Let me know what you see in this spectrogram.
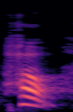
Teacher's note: जब हम इस ह का उच्चारण करते हैं तो आवाज जो है वो कंठ के भीतर से आती है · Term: काकल वर्ण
